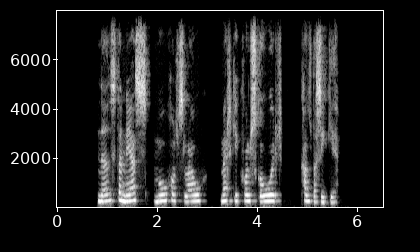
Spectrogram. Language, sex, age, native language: Icelandic, female, 20-29, Icelandic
